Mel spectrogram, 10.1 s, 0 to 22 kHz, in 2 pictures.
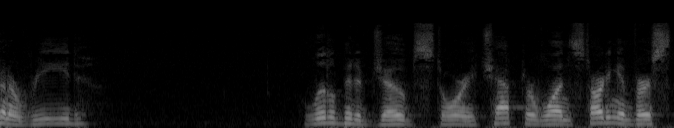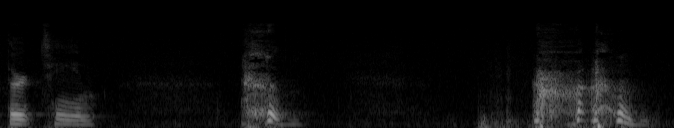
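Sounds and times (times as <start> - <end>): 
speech: 0.0 - 0.8, 2.3 - 5.8, 6.9 - 7.3, 8.6 - 10.0
person getting over a cold coughing: 6.9 - 7.4, 9.0 - 10.0
throat clearing: 6.9 - 7.4, 9.0 - 10.0.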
